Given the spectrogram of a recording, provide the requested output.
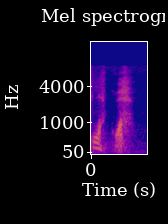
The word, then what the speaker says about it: La Croix: Is that how you say it? Oh, how do you say it? Come on, help me. La Croix. La Croix. Sorry, that's just how I've always said it, but it's La Croix.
